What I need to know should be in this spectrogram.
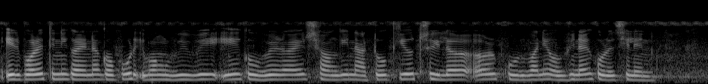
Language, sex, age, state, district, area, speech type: Bengali, female, 60+, West Bengal, Purba Bardhaman, urban, read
